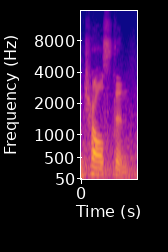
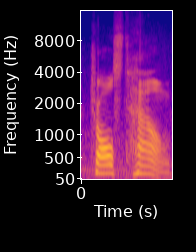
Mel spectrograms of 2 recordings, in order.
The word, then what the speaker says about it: Charlestown: yes sorry everyone i keep saying charleston uh just because i'm so used to a lot of places that have that t-o-n most places have t-o-n they have t-o-w-n so charlestown sorry for the mispronunciation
